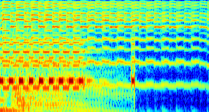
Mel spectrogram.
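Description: A telephone rings with a repeated electronic tone in a rapid pulsing pattern, fairly loud, then cuts off abruptly partway through, leaving a sustained residual tone.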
